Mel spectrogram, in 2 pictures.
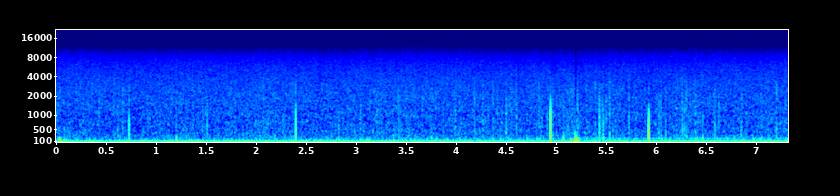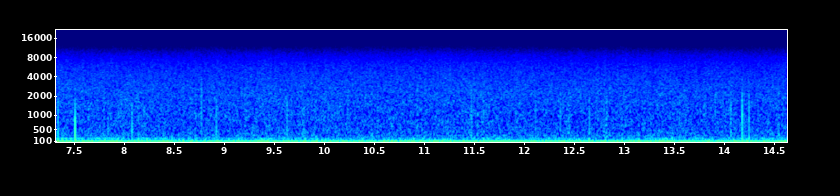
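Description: Steady hiss and low hum of an old film soundtrack, with a few scattered clicks and pops, the strongest about five seconds in.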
